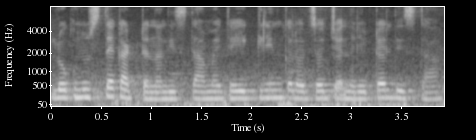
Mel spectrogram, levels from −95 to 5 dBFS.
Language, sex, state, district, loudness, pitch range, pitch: Konkani, female, Goa, North and South Goa, -16 LUFS, 170-190 Hz, 180 Hz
